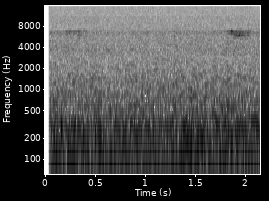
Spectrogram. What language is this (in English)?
Chinese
